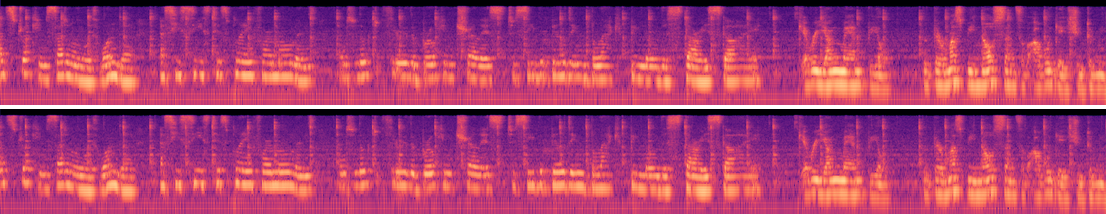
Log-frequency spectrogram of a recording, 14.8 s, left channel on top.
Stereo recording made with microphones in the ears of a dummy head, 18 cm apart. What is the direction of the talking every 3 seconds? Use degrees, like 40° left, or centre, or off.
centre, 70° right, 60° right, 20° right, 10° left.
